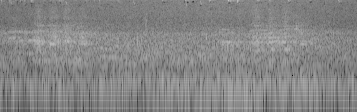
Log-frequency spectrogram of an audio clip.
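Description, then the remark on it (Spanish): A steady, dense wash of city ambience by the river in Guayaquil, Ecuador, at six-thirty on a weekday evening, with a constant low rumble and a murmur of voices blending together, no single sound standing out. “Y este es el sonido de las seis y media de la tarde, un día de semana, frente al río.”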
